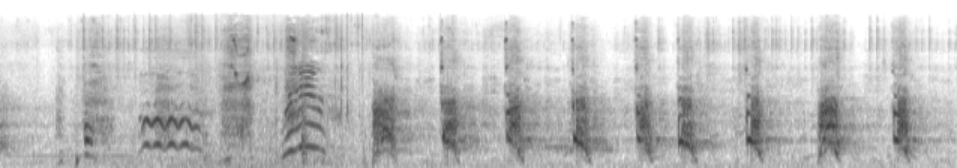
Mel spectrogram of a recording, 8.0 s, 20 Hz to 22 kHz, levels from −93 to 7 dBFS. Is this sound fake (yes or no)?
no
